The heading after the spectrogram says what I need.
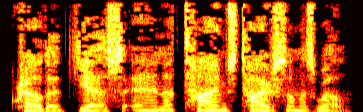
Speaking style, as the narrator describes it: his wife said

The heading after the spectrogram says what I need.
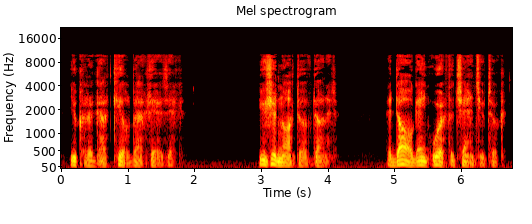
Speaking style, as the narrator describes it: Tobias said weakly

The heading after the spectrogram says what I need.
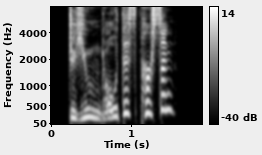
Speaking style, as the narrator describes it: Roger spluttered

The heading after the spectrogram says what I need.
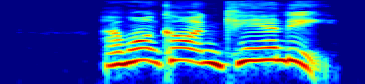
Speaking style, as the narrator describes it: he said loudly

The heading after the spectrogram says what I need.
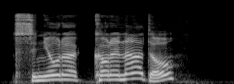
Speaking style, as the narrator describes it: I asked, raising my voice, in case the poor thing was deaf, half-witted, or both

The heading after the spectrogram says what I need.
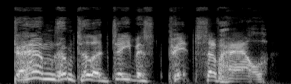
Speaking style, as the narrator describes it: he shouted

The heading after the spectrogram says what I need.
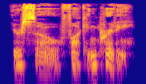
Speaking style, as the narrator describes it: whispers

